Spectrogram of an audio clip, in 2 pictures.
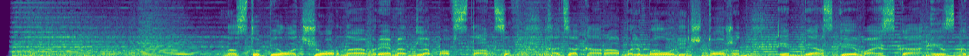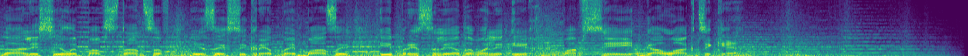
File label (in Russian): perevodchik filmov; volodarskij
